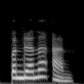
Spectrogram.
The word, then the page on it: pendanaan: Indonesian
